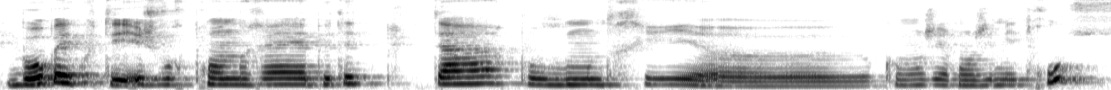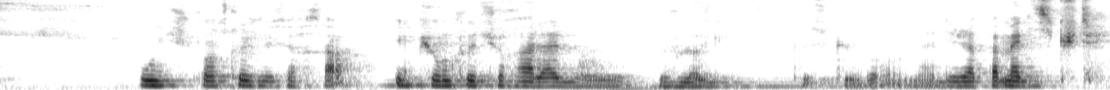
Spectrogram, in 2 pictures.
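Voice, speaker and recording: A woman's voice: mid-range voice, steady tone, moderate pace, gravelly, mellow. A woman in her thirties, a part-time teacher, chatting casually with many fillers and self-corrections while she colors for her vlog. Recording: echoey room.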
